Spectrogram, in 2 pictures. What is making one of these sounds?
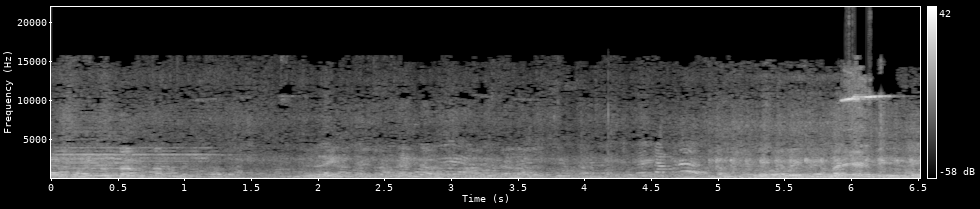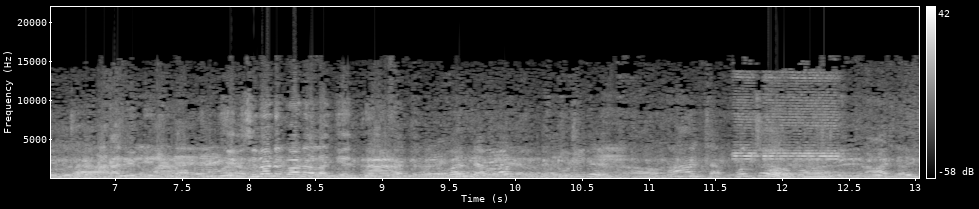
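Several men talk at once in a small crowd nearby.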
